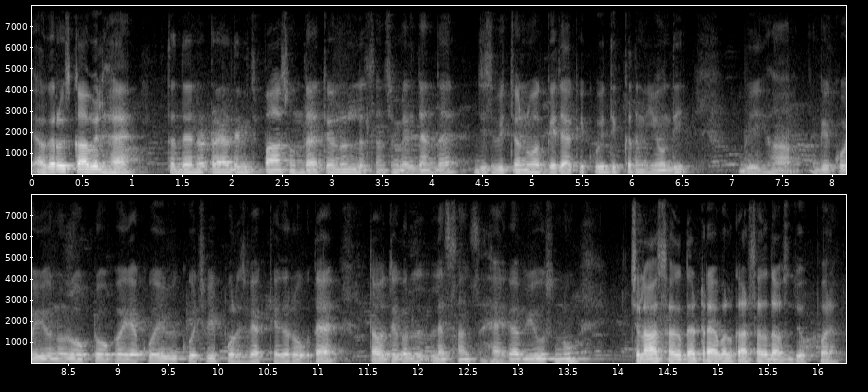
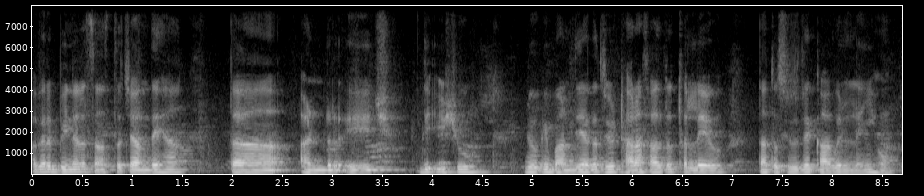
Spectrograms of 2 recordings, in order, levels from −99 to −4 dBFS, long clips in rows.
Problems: constant background noise, continuous background conversations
